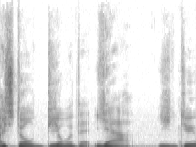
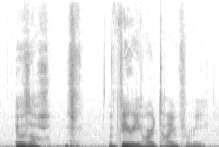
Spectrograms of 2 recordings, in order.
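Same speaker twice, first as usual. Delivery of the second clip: choked up, emotion catching in the throat. Speaker looks back on a very hard time, getting choked up. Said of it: "It's making me choked up".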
